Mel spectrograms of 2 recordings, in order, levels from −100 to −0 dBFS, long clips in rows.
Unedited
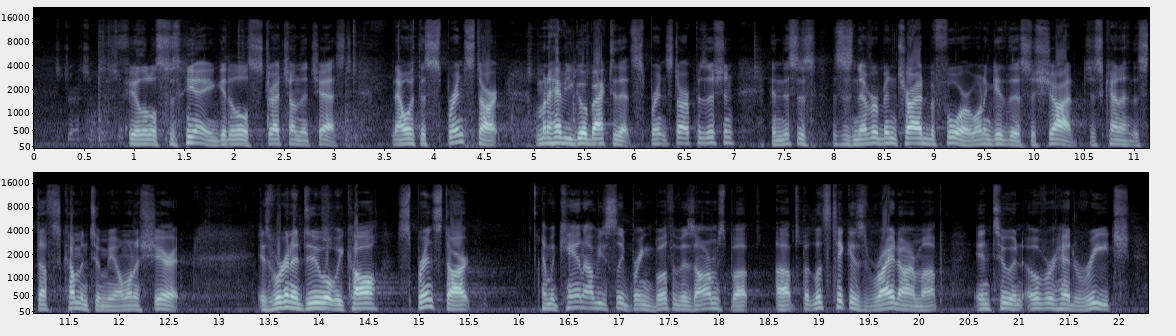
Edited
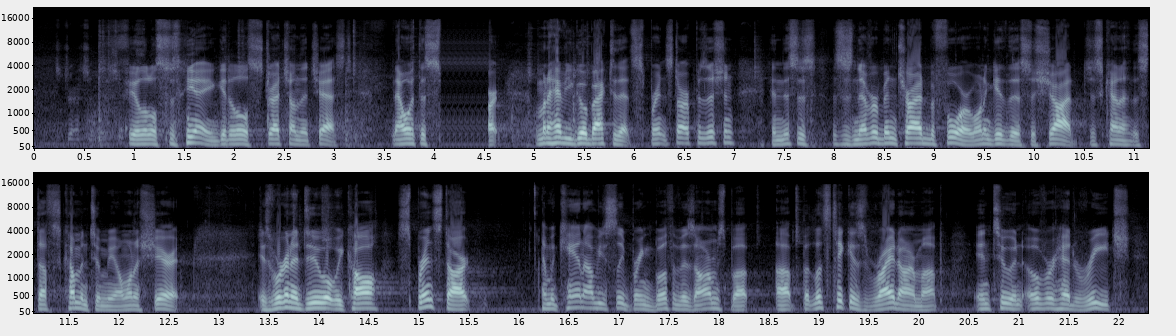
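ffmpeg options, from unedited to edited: -filter_complex "[0:a]asplit=9[a][b][c][d][e][f][g][h][i];[a]atrim=end=4.132[j];[b]atrim=start=4.068:end=4.132[k];[c]atrim=start=4.068:end=4.132[l];[d]atrim=start=4.068:end=4.132[m];[e]atrim=start=4.068:end=4.132[n];[f]atrim=start=4.068:end=4.132[o];[g]atrim=start=4.068:end=4.132[p];[h]atrim=start=4.068:end=4.132[q];[i]atrim=start=4.548[r];[j][k]acrossfade=d=0.004:c1=hsin:c2=hsin[s];[s][l]acrossfade=d=0.004:c1=hsin:c2=hsin[t];[t][m]acrossfade=d=0.004:c1=hsin:c2=hsin[u];[u][n]acrossfade=d=0.004:c1=hsin:c2=hsin[v];[v][o]acrossfade=d=0.004:c1=hsin:c2=hsin[w];[w][p]acrossfade=d=0.004:c1=hsin:c2=hsin[x];[x][q]acrossfade=d=0.004:c1=hsin:c2=hsin[y];[y][r]acrossfade=d=0.004:c1=hsin:c2=hsin"

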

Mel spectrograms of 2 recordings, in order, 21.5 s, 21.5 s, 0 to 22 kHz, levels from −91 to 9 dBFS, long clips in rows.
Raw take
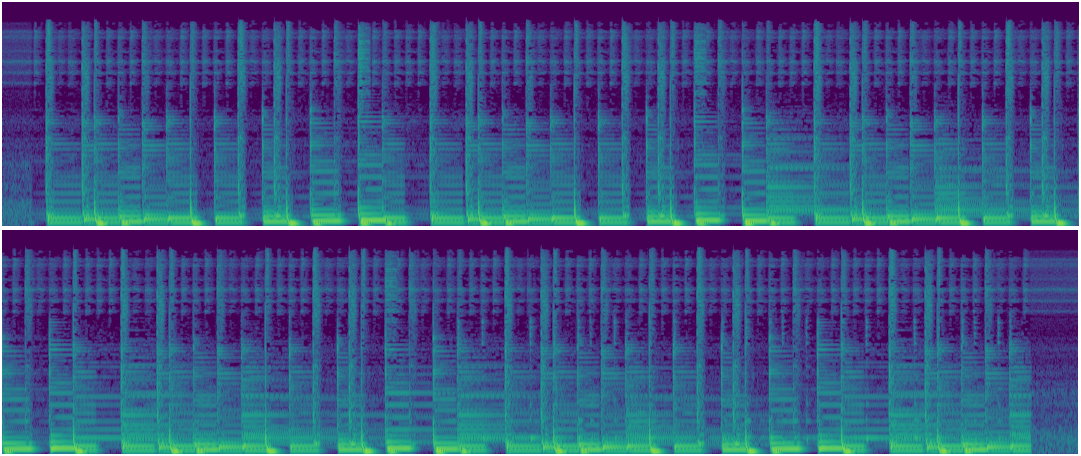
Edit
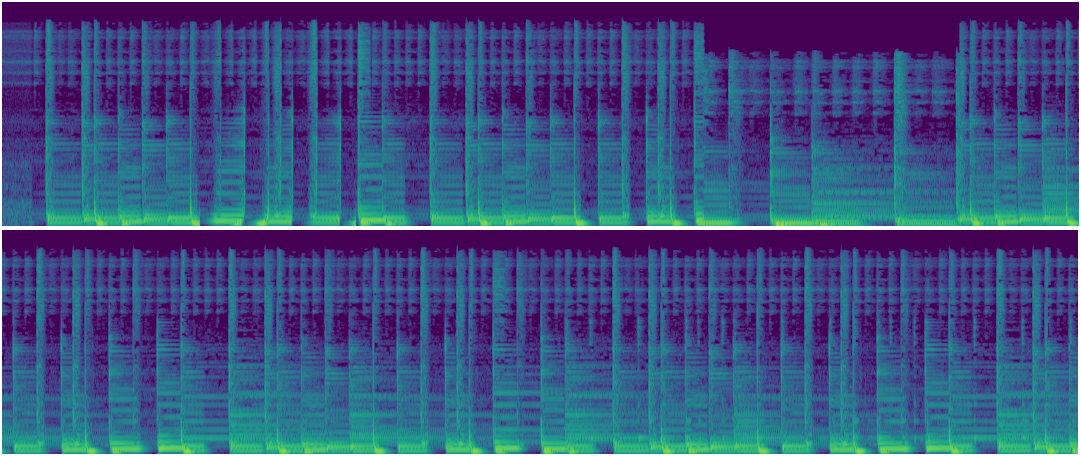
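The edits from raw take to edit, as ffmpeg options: -filter_complex "[0:a]asplit=5[a][b][c][d][e];[a]atrim=end=1.972[f];[b]atrim=start=1.968:end=3.532,asetpts=PTS-STARTPTS,areverse[g];[c]atrim=start=3.528:end=7.014[h];[d]atrim=start=7.01:end=8.5,asetpts=PTS-STARTPTS,asetrate=25578,aresample=44100,atrim=end_sample=113291,asetpts=PTS-STARTPTS[i];[e]atrim=start=8.496[j];[f][g]acrossfade=d=0.004:c1=hsin:c2=hsin[k];[k][h]acrossfade=d=0.004:c1=hsin:c2=hsin[l];[l][i]acrossfade=d=0.004:c1=hsin:c2=hsin[m];[m][j]acrossfade=d=0.004:c1=hsin:c2=hsin"

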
